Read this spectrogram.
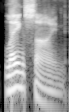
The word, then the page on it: lang syne: American English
